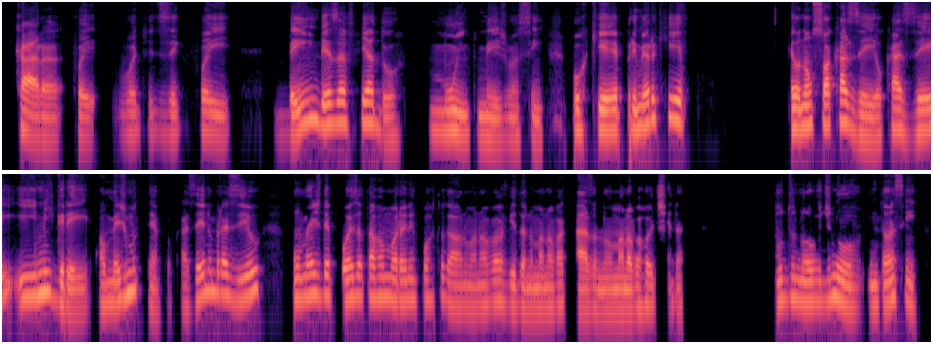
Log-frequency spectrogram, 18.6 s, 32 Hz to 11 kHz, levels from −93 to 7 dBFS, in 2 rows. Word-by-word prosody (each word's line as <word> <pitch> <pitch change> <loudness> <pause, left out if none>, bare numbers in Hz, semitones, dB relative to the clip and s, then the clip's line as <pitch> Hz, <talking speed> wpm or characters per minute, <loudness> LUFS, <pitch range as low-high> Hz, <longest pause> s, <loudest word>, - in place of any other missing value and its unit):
Cara, 100 -1 +3
foi 100 - -3 0.2
vou 115 0 -6
te 115 -1 -16
dizer 115 -1 -8
que - - -44
foi 115 -3 -2 0.4
bem 120 - +1
desafiador, 160 - +2 0.2
muito 125 -3 -1
mesmo. 100 -1 -3
Assim, 95 -2 -7 0.3
porque 130 0 +4
primeiro 140 +7 +3
que 185 -2 +2 1.0
eu 135 0 +8
não 150 +1 +5
só 155 0 +5
casei, 125 -11 +3
eu 105 - -1
casei 125 +2 +1
e 155 +3 0
imigrei 125 - +1
ao 120 - -3
mesmo 140 +10 +1
tempo. 105 - -10
Eu - - -27
casei 115 +8 -2
no 185 - 0
Brasil, 170 +1 +1 0.3
1 145 - +1
mês 160 +2 +1
depois 160 -3 +1
eu - - +2
estava 150 0 0
morando 140 -2 0
em 140 - -5
Portugal 135 -4 -4
numa 110 -1 -6
nova 120 +3 -2
vida, 115 -1 -3
numa 105 0 -2
nova 110 +3 -3
casa, 100 0 0
numa 100 +1 -2
nova 100 +3 +1
rotina, 120 0 -5 0.9
tudo 140 +3 -3
novo 130 -1 +1
de 135 - -6
novo. 115 -8 +1
Então, 115 +2 0
assim, 130 -4 -3
125 Hz, 170 wpm, -24 LUFS, 110-150 Hz, 1.0 s, eu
